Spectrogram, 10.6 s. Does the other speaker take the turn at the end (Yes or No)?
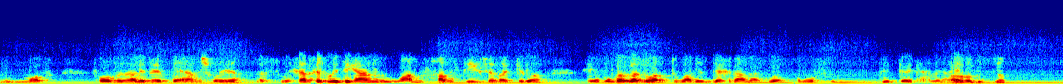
Yes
